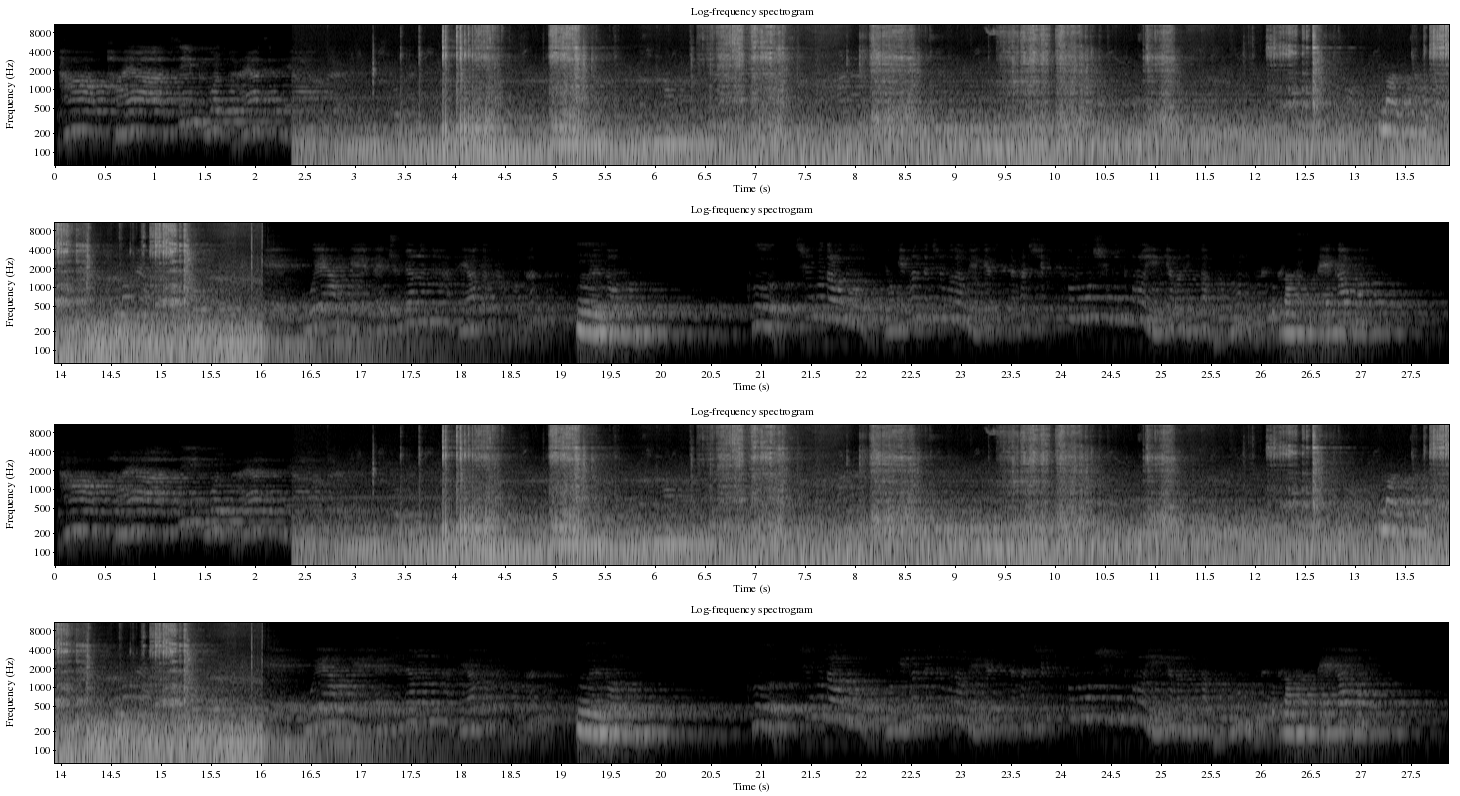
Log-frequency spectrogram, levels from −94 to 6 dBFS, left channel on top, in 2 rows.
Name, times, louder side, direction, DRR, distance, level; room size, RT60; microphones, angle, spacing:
voice 1, 0.0-3.0 3.2-4.2 5.7-7.3 7.6-11.9 12.6-13.3 13.6-14.2 14.5-18.8 19.3-19.7 20.9-27.0, left 1 dB, 75° left, 1 dB, 6.2 m, -60 dB
sound 1, 2.4-16.0, left 3 dB, 10° left, 0.6 m, -37 dB
voice 2, 4.7-5.7 12.5-12.8 13.2-13.8 14.1-14.8 19.1-19.5 26.2-26.8, left 1 dB, 40° left, 0 dB, 2.3 m, -50 dB
28.5 x 27.5 x 6.0 m, 2.7 s
head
